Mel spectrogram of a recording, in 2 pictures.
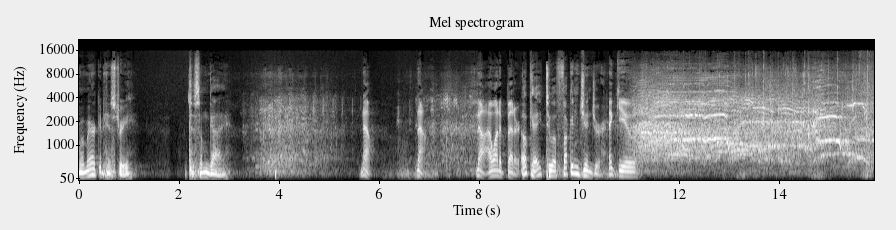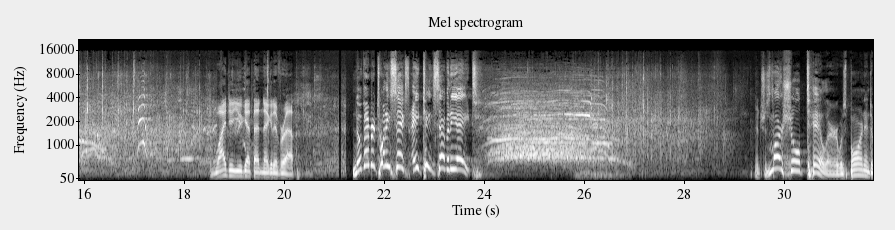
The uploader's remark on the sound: Live in Indianapolis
